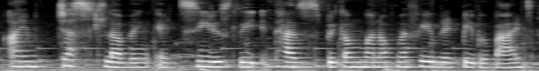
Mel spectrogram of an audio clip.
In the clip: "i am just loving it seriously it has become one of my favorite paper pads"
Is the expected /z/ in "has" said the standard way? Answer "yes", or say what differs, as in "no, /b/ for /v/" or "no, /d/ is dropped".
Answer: yes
